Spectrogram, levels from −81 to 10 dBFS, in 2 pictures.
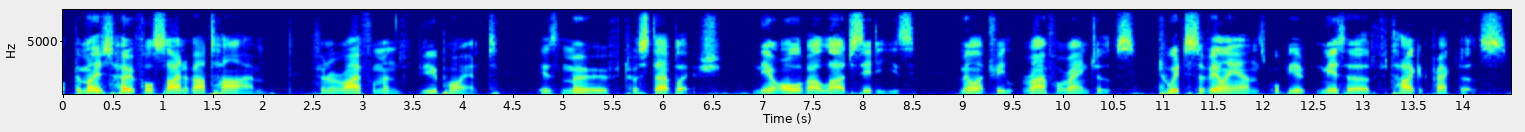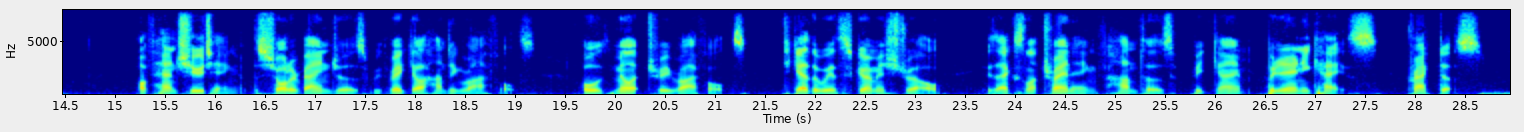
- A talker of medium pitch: No, low, 110 Hz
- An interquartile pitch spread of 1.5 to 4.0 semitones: Yes, average, 2.8 semitones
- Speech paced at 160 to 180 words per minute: No, slow, 135 wpm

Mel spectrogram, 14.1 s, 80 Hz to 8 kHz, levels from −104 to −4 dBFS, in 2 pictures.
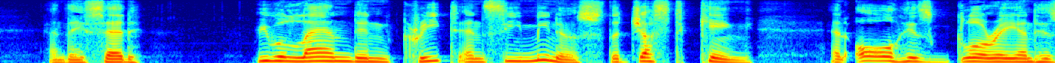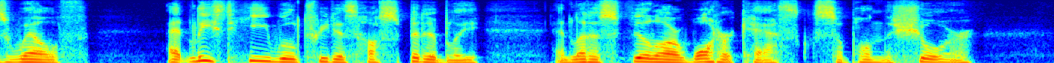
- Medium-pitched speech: Yes, medium, 145 Hz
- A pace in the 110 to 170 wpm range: Yes, average, 160 wpm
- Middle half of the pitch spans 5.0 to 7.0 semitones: Yes, average, 5.3 semitones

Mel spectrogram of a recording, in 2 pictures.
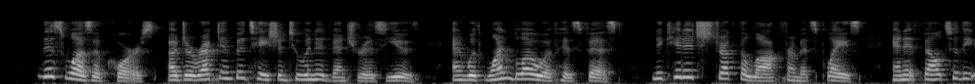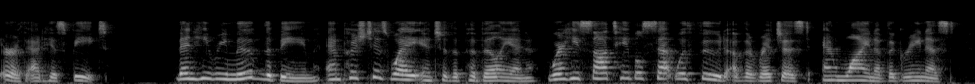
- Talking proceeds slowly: No, average, 190 wpm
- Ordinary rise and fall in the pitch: No, wide, 7.4 semitones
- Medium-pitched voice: No, high, 215 Hz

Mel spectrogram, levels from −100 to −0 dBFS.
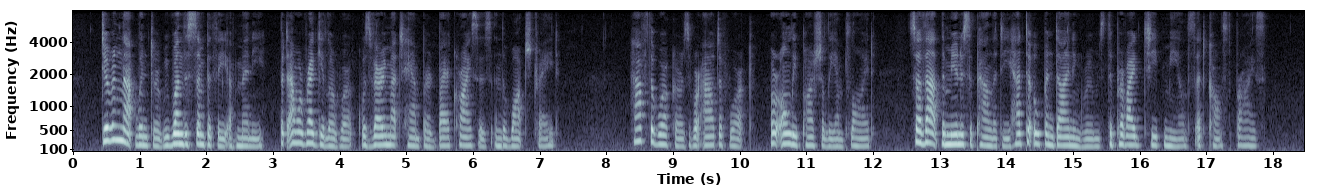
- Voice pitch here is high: No, medium, 180 Hz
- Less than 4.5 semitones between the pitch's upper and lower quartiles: Yes, average, 3.8 semitones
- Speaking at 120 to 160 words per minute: No, average, 170 wpm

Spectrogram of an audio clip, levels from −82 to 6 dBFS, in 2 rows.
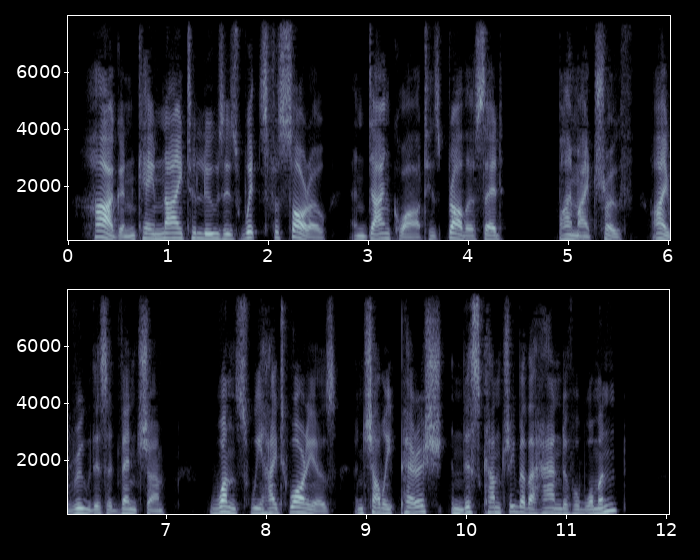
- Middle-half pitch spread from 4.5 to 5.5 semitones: Yes, average, 5.2 semitones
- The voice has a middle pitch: Yes, medium, 150 Hz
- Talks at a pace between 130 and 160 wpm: No, average, 190 wpm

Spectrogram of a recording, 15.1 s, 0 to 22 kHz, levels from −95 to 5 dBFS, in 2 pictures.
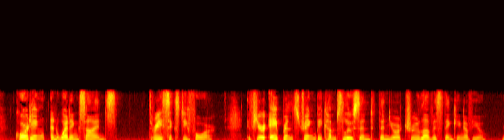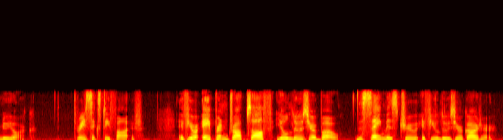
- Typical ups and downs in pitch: No, wide, 6.6 semitones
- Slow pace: No, average, 160 wpm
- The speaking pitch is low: No, high, 235 Hz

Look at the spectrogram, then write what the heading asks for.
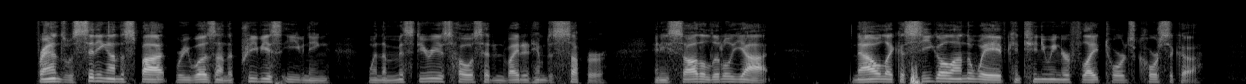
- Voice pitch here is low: Yes, low, 115 Hz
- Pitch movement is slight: No, average, 3.3 semitones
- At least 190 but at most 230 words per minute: Yes, average, 195 wpm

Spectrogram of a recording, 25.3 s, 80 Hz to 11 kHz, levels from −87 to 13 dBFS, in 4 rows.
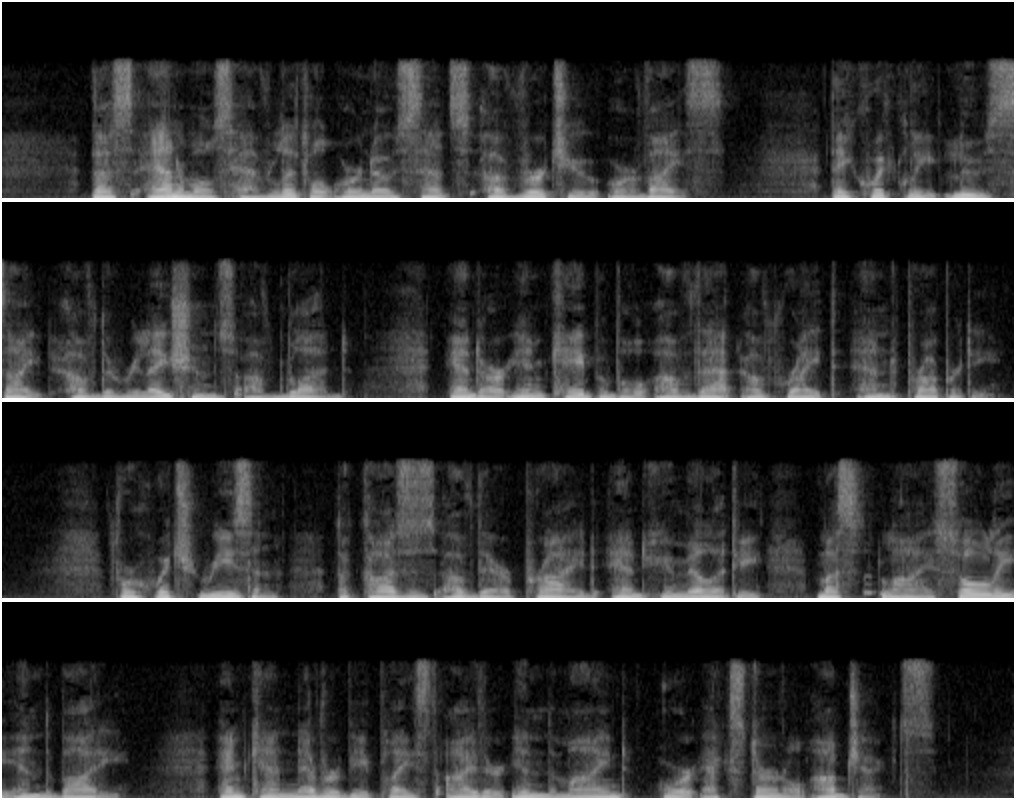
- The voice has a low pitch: No, medium, 145 Hz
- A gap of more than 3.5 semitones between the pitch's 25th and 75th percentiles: No, average, 3.1 semitones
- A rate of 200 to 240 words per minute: No, slow, 135 wpm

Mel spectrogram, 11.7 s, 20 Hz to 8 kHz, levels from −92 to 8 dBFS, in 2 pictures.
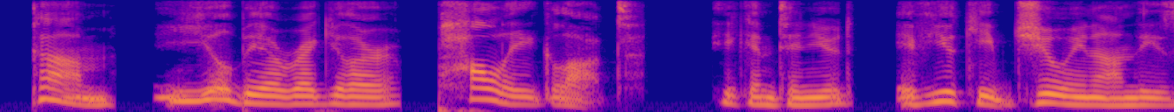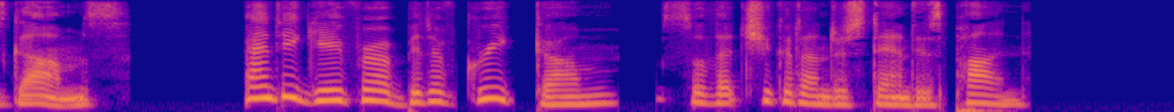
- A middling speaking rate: Yes, average, 170 wpm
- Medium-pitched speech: Yes, medium, 175 Hz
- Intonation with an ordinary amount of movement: No, wide, 6.5 semitones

